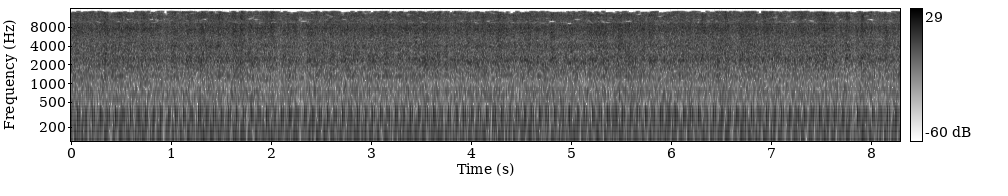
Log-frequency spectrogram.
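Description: Log bandsaw mill's engine running steadily at idle, with a rapid, even pulse.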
